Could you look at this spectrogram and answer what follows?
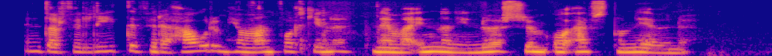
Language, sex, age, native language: Icelandic, female, 30-39, Icelandic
